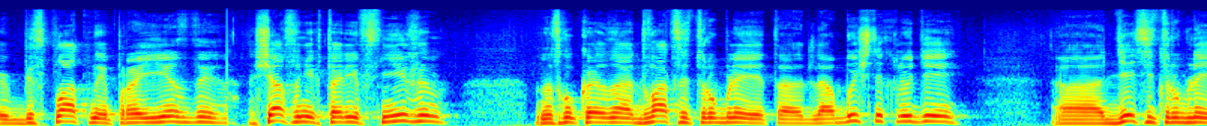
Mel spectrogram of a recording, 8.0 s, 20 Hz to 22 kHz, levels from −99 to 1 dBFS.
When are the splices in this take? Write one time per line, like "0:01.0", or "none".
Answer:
0:01.5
